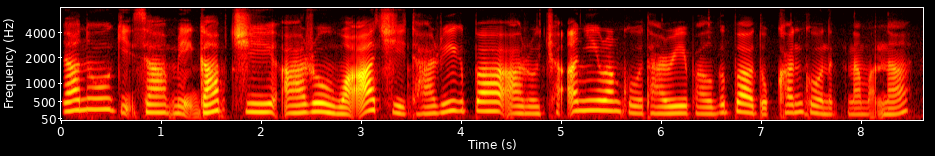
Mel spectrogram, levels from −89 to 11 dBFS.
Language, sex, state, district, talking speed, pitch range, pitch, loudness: Garo, female, Meghalaya, West Garo Hills, 90 wpm, 185-245 Hz, 210 Hz, -21 LUFS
